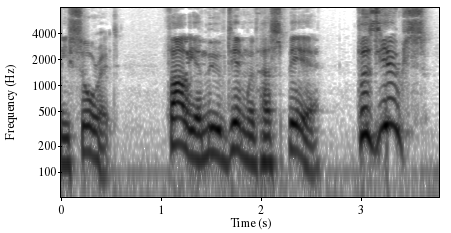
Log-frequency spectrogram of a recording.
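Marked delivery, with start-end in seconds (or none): 3.0-3.7 high-pitched charging cry; battle cry. A narrator's reading. Thalia attacks with her spear, battle cry.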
